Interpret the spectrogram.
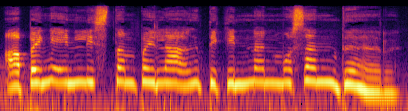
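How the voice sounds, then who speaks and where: A woman plays an easygoing lady restaurant boss in a radio drama. Her voice is high and her manner is kindly and generous. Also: expressive, normal speed, loud music behind the voice. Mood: curious, generous. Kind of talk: Ilocano radio drama acting.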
